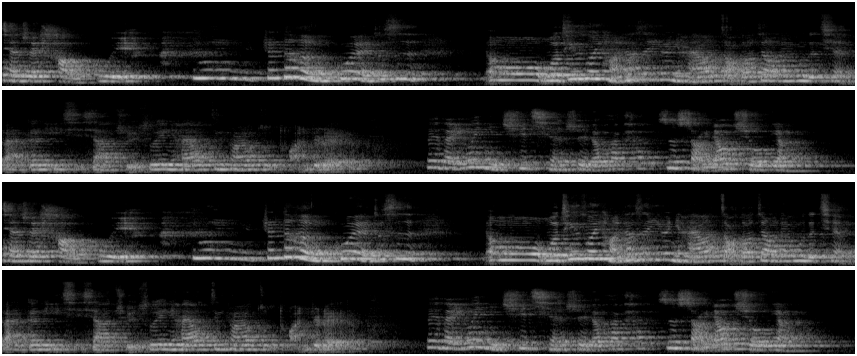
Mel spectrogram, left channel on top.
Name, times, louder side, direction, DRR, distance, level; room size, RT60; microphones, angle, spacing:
voice 1, 0.0-1.9 12.8-16.5, equal, ahead, -1 dB, 3.4 m, -28 dB
voice 2, 1.9-4.2 4.8-12.1, right 1 dB, 25° right, 0 dB, 3.4 m, -25 dB
29.5 x 18.5 x 5.1 m, 1.3 s
head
